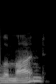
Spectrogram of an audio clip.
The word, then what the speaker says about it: Lamond: It really looks like lemon, but with a D at the end. Again, we say it's so that it rhymes with and meters with the pond. So it's Lamond.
